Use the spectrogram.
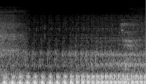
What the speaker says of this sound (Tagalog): gamit natin motor ngayon mga behero, itong Rusi Classic 250 Fi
